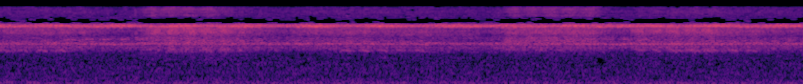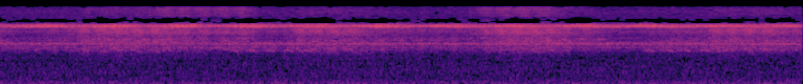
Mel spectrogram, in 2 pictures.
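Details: Chorus of crickets at night meant for relaxation before sleep: a sustained shrill trill at high pitch, with softer pulsed chirping beneath swelling about once per second.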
